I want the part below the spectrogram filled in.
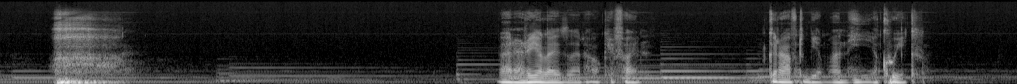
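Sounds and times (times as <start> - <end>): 
deep breath: 0.5 - 1.5
speech: 5.0 - 6.6, 7.7 - 9.3.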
